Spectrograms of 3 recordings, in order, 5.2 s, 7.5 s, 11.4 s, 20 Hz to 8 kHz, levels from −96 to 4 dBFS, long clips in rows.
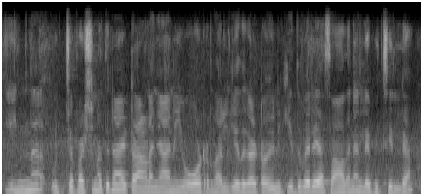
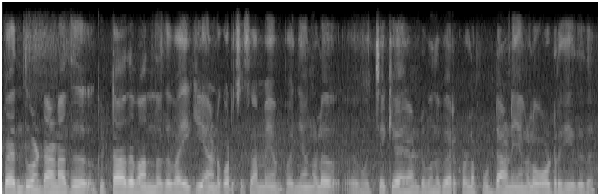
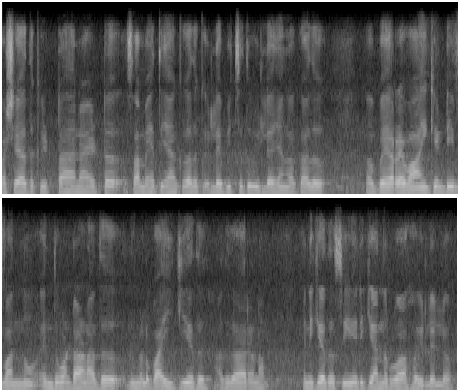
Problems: constant background noise, low volume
